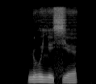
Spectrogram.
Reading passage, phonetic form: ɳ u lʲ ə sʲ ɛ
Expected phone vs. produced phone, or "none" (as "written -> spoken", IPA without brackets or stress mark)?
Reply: ə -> ɛ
